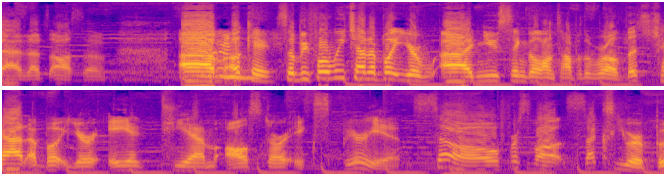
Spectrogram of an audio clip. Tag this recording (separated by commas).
Speech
